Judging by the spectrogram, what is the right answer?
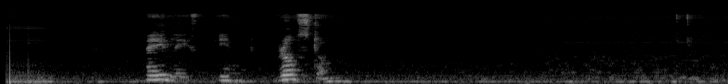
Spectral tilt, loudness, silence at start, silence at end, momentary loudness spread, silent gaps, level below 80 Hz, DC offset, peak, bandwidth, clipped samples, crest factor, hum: -4.5 dB/octave; -36 LUFS; 0.05 s; 0 s; 22 LU; none; -60 dBFS; under 0.1%; -16 dBFS; 11.5 kHz; under 0.1%; 22 dB; none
